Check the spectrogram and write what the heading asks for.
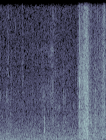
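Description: Faint rustling of musk ox qiviut as the downy fiber is handled and pulled from the hide, with a brief louder burst of noise about one and a half seconds in.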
